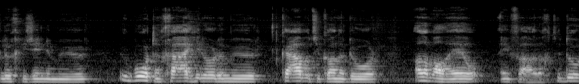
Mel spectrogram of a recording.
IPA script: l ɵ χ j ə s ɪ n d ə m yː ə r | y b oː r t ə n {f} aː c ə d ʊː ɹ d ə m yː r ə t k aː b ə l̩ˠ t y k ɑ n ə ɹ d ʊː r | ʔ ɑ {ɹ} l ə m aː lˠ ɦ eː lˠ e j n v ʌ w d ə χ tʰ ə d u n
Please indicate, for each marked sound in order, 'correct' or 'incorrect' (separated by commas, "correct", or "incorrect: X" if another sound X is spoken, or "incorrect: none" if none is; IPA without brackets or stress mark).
incorrect: χ, incorrect: none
